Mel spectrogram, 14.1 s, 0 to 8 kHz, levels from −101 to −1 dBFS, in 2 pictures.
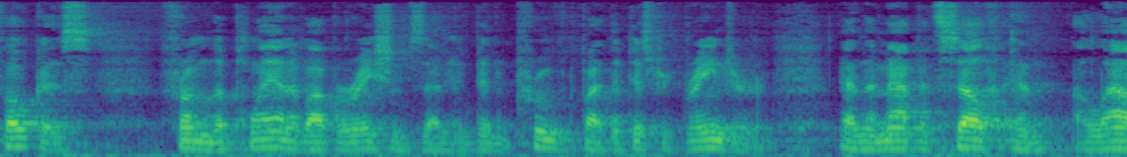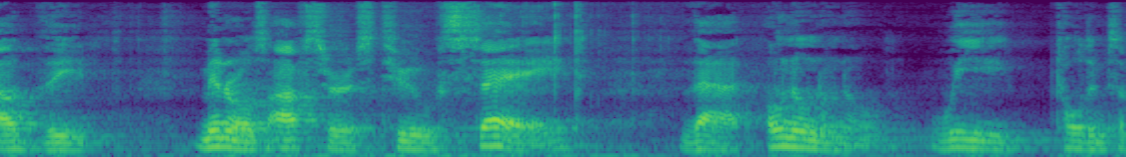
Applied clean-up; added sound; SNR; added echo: neural separator model SepFormer DNS4.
